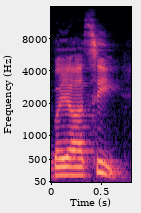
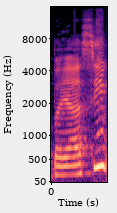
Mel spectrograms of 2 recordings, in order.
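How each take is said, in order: First: बयासी with full ब and long ई; careful pronunciation. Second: Said in the usual way. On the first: Shown as a demonstration. (बयासी को साफ़ बोलिए, ई लंबा खींचकर) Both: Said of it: "ब भी अपने एंड पे पूरा बोला जाता है".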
